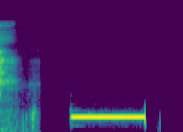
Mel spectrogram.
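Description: A single steady telephone ringback tone from a phone call being placed holds for about a second at a constant mid pitch, cut off with a click, after a brief burst of noisy rustle at the start.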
